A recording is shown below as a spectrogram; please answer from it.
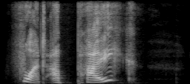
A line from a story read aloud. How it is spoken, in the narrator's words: shouted the secretary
